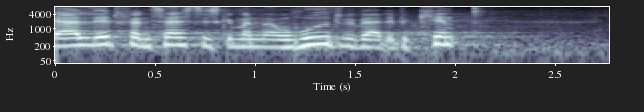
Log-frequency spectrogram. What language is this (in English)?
Danish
